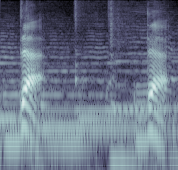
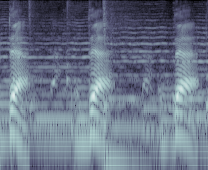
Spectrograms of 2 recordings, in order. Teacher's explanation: Ujung lidah nempel ke gusi gigi seri atas. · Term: huruf da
